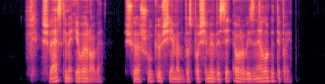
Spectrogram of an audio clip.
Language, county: Lithuanian, Utena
